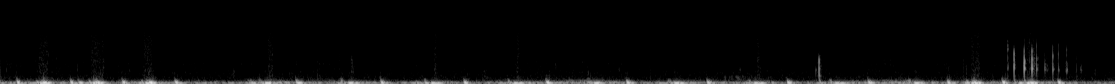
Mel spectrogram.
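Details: Irregular heartbeat with skipped beats: low thudding heartbeats with uneven spacing and occasional pauses, plus a gurgling stomach growl near the end, recorded alongside stomach growling.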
